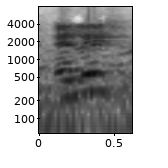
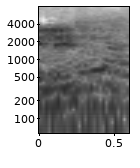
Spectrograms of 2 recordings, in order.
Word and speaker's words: इलेश: सबसे पहले तो इलेश बोला, नहीं इलेश, एलेश नहीं इलेश।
